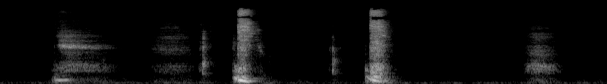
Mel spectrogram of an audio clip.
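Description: Several sharp, explosive sneezes, each with a quick breath in before it, separated by quiet pauses; repeated sneezing.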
